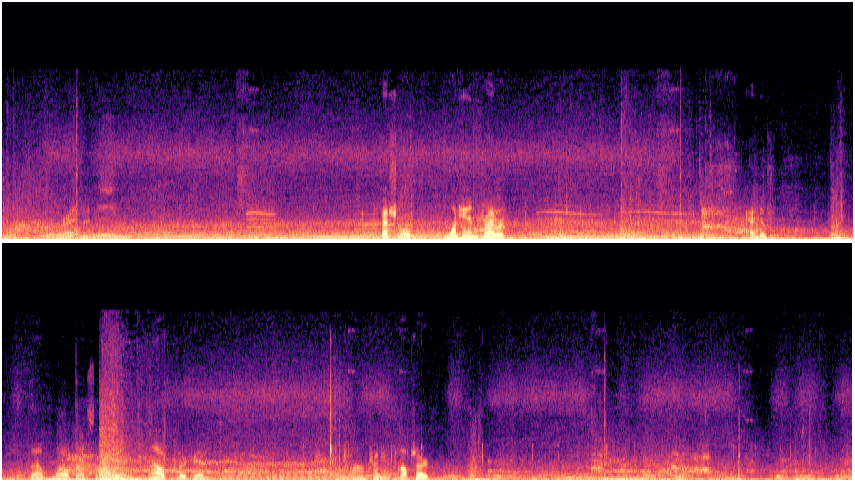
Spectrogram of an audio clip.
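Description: A car engine hums and revs as it drives along.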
